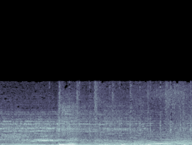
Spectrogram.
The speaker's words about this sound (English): Ladies, start your engines.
